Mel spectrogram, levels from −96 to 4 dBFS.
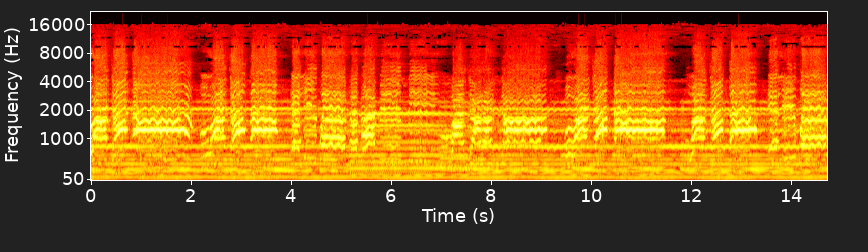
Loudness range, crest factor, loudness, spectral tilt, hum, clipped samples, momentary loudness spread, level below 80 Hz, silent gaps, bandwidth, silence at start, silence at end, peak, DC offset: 4 LU; 10 dB; -9 LUFS; -3 dB/octave; 50 Hz at -45 dBFS; under 0.1%; 10 LU; -42 dBFS; none; 16.5 kHz; 0 s; 0 s; 0 dBFS; under 0.1%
